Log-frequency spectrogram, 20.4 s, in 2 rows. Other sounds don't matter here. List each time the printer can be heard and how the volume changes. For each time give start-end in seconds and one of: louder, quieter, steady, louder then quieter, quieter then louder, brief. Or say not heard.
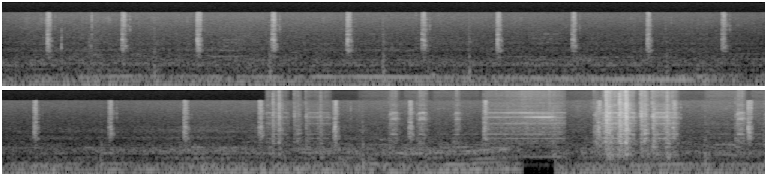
13.7-20.3 louder then quieter.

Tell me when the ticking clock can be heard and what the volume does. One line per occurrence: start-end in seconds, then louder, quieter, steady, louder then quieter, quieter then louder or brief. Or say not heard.
0.0-20.3 steady.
